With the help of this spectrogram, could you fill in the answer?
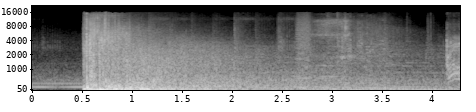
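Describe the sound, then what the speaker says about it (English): A loud explosive boom erupts as an enemy battleship is destroyed in World of Warships, then fades into a long rumbling crackle of fire and debris with faint tones underneath. "We've destroyed an enemy battleship."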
